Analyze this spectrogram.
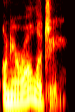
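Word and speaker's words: oneirology: sure the science of interpreting dreams is called onology it's pretty fascinating stuff could you spell it sure it's spelled as o n i r o l o g y it's a cool word right hology okay all right uh so VY why do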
